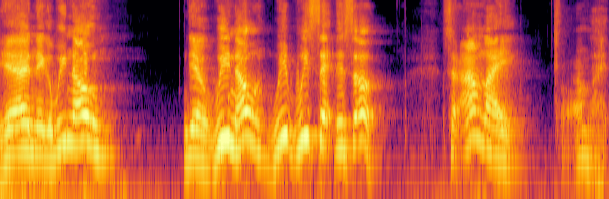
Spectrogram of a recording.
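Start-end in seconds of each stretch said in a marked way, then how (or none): none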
